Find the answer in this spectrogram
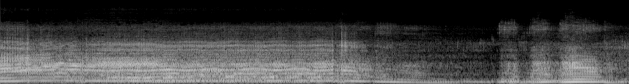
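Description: Suzuki Jimny engine revving hard under load as it climbs a muddy rut in two-wheel drive (4x2). The revs hold high for the first three seconds or so, fall away at about four seconds, then pick up again in short bursts near the end.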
